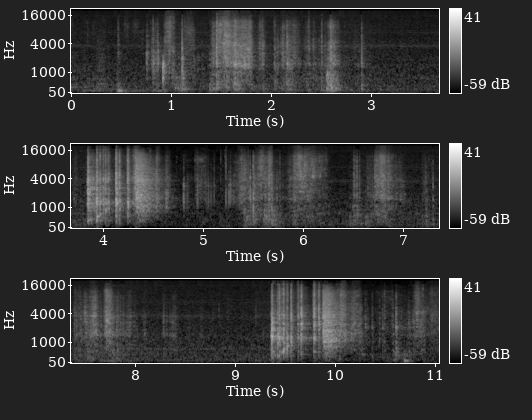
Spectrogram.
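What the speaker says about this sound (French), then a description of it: "Donc je vais les découper maintenant avec la perforatrice coordonnée." Paper punch cutting daisy shapes from card, heard as several bursts of crunching and clicking at close range with quiet gaps between them and no talking.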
